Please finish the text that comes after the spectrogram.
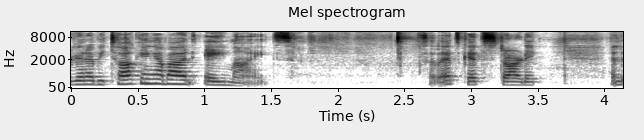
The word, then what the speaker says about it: amide: to call this acetamine notice that there's a little bit of a pronunciation issue here amides but when you're saying it you say amid um just make sure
